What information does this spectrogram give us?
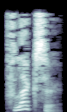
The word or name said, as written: flexor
